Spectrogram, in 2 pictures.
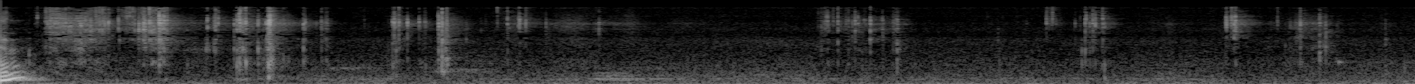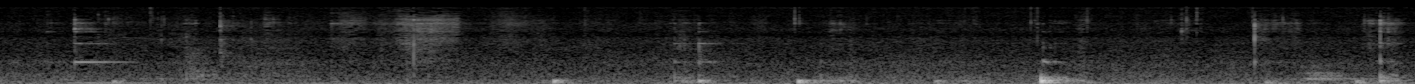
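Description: Foil wrapper of a processed-cheese triangle being peeled open, a faint crinkling in the first second or two. Then scattered small clicks and a few light knocks near the end, as a plastic spoon works the cheese in a ceramic bowl.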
